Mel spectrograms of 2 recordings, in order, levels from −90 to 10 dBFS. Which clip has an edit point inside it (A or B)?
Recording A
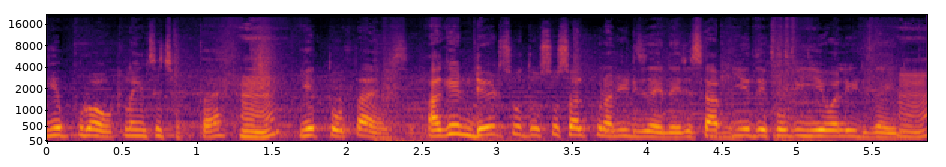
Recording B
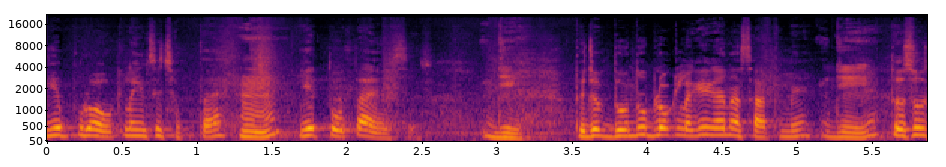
A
